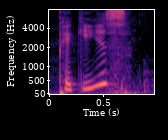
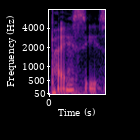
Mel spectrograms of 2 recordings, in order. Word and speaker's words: Pisces: His date of birth was March 10th of 1948, and he is a pickies. I know it's pronounced Pisces.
